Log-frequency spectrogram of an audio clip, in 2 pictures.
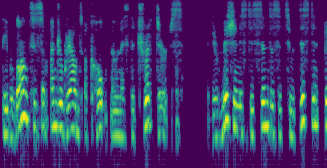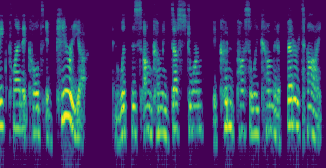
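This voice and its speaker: A woman's voice: mid-range voice, normal speed, close to an everyday voice. Woman putting on showy cowboy TV host. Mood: showy, upbeat. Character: showy TV cowboy bounty-show hosts. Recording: voice distant from the mic.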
